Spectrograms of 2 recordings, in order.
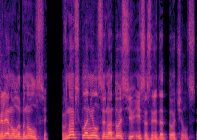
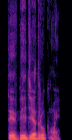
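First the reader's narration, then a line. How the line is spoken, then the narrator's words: Quiet speech. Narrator (Russian): тихо проговорил Остряк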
